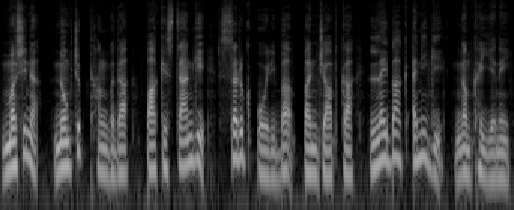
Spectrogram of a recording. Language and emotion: Manipuri, neutral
